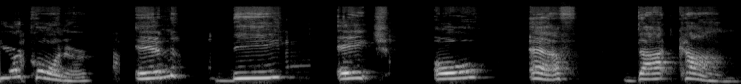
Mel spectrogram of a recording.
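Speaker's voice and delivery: very slow, halting delivery, breaking mid-phrase. Repeating a web address after being asked to say it really slow: very slow. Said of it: "Say that really slow again".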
